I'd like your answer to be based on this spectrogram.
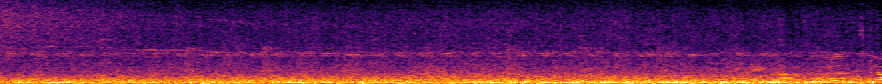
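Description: Flour mill machinery running on the purifier floor of a mill, a loud continuous mechanical rumble and clatter that stays steady throughout.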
